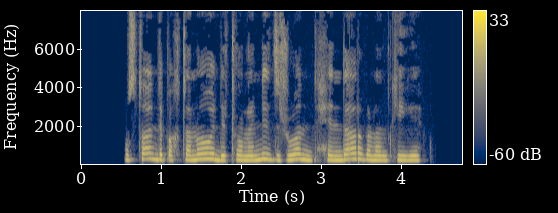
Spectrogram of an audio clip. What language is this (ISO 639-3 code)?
pus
